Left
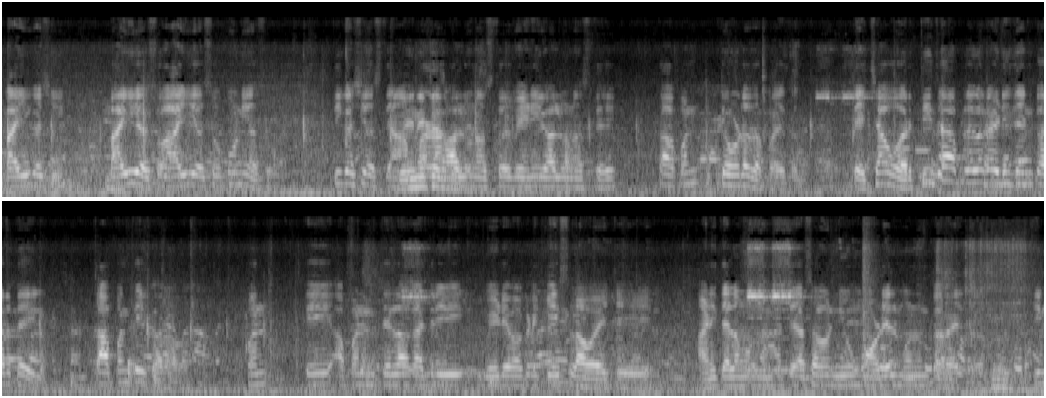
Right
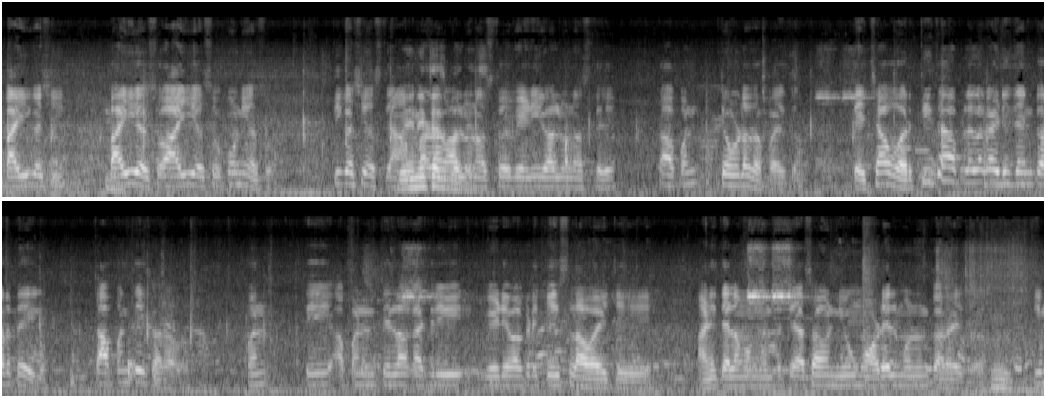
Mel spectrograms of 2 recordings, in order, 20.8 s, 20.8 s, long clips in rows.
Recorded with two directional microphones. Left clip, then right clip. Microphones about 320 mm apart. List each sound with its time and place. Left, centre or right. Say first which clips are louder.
0.0 s a man's voice: right 4 dB; centre
13.5 s a man's voice: right 2 dB; centre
